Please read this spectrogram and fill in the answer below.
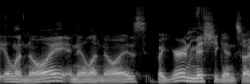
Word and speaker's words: Illinois: That's not how you say it. It's Illinois.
